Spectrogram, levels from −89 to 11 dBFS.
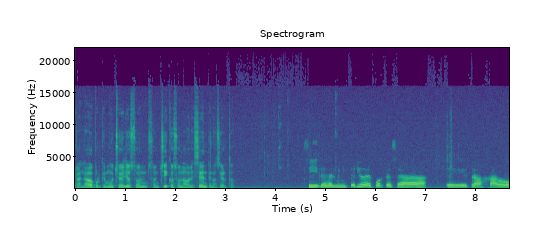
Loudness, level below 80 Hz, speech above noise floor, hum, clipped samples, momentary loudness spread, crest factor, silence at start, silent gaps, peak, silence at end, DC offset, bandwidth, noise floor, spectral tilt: -18 LUFS; -50 dBFS; 28 dB; none; under 0.1%; 10 LU; 16 dB; 0 s; none; -2 dBFS; 0 s; under 0.1%; 17.5 kHz; -45 dBFS; -5 dB/octave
